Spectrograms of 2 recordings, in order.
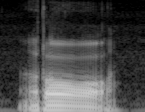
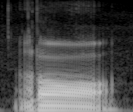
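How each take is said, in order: The two takes are said the same way.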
